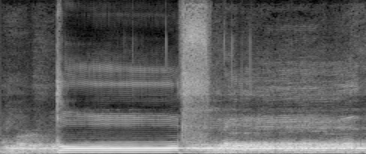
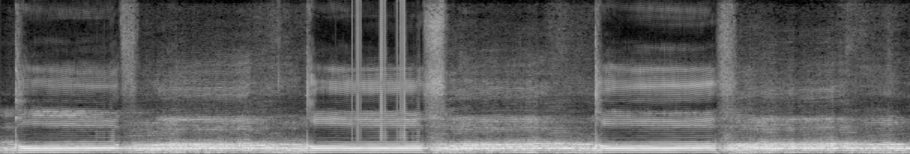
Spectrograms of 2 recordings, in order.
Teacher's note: এই যে লাগিয়ে একটু টান দিবেন, কফ। আবার বলেন, যত মোটা হরফ জিহ্বা ফুলে যাবে, তালুর সাথে লাগবে কফ, ঠোঁট আকারে একটু গোল হবে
